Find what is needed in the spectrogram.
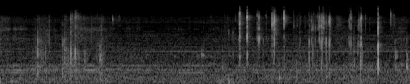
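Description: Someone eating a chewy condensed-milk candy close to the microphone: a cluster of small clicks and crackles in the second half, quiet at first.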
